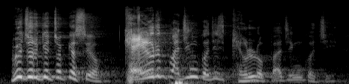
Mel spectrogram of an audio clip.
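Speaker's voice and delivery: high, loud mock scolding. Pastor mocking his own belly with loud scolding. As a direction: scold yourself in jest. Mock accusing himself of laziness.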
